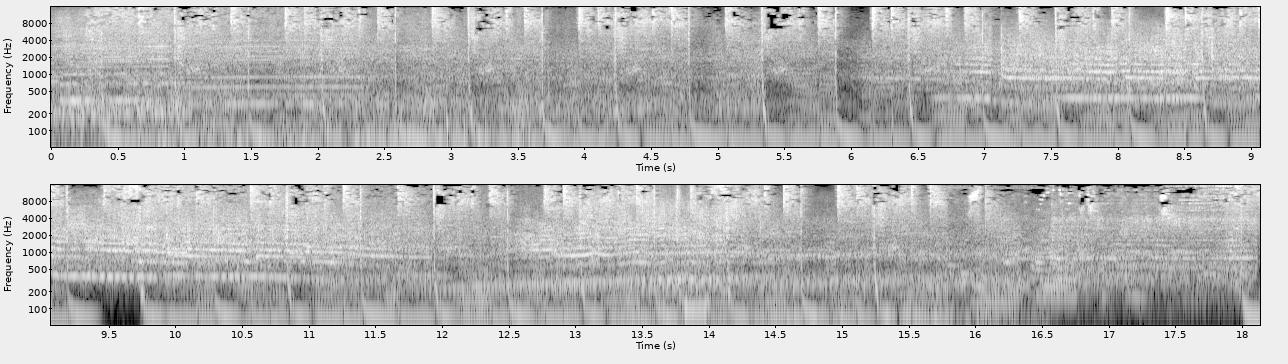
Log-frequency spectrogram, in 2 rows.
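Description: Lamborghini Super Trofeo race cars at COTA accelerating uphill into turn 1 after the green flag, a loud, dense pack of roaring engines with climbing revs and tire squeal, continuous and close.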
